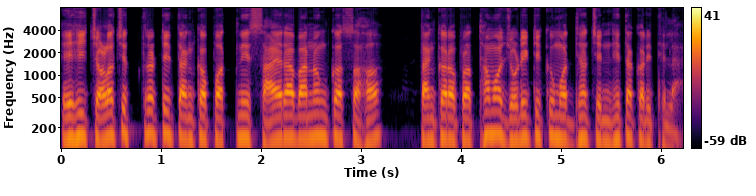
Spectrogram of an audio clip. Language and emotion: Odia, neutral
